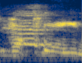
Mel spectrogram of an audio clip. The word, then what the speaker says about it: Duquesne: Yes, it's Duquesne, really.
